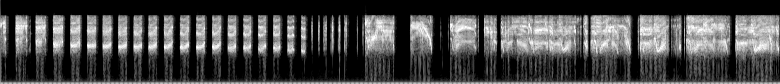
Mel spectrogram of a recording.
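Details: Swiftlet calling sound used by swiftlet farmers as a lure: a fast series of high chirps that speeds into rapid clicking, then breaks into loud, dense, harsh twittering chatter.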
